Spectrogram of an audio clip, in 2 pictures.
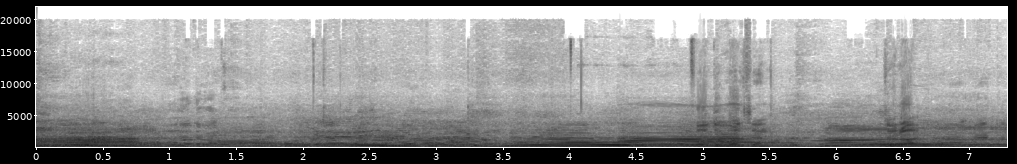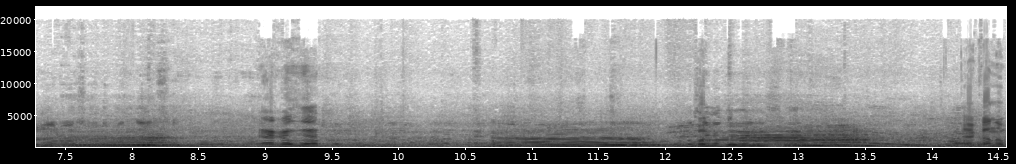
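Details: Sahiwal bull calves in Mymensingh, Bangladesh, 11 October 2025, being bought by a farmer: overlapping high, arched moos from several calves, rising then falling, repeated through the stretch, with human chatter and speech underneath.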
